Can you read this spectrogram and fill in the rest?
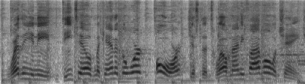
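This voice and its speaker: Casting: upbeat man voicing a car dealership ad, slightly high, lively pitch, clear music bed behind. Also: quick pace. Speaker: ad announcer.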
